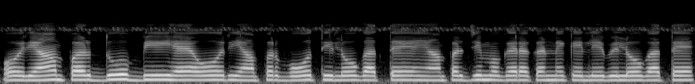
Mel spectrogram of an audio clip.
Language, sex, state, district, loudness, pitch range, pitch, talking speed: Hindi, female, Rajasthan, Bikaner, -14 LUFS, 195-210 Hz, 200 Hz, 215 wpm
